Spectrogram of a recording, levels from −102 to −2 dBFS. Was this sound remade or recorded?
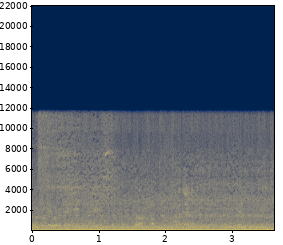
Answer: recorded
